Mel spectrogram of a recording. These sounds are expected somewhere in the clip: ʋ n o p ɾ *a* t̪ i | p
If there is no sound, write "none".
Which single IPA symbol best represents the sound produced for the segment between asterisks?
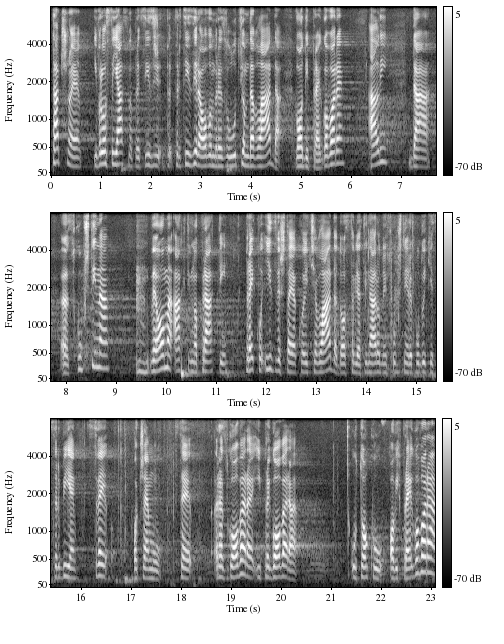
a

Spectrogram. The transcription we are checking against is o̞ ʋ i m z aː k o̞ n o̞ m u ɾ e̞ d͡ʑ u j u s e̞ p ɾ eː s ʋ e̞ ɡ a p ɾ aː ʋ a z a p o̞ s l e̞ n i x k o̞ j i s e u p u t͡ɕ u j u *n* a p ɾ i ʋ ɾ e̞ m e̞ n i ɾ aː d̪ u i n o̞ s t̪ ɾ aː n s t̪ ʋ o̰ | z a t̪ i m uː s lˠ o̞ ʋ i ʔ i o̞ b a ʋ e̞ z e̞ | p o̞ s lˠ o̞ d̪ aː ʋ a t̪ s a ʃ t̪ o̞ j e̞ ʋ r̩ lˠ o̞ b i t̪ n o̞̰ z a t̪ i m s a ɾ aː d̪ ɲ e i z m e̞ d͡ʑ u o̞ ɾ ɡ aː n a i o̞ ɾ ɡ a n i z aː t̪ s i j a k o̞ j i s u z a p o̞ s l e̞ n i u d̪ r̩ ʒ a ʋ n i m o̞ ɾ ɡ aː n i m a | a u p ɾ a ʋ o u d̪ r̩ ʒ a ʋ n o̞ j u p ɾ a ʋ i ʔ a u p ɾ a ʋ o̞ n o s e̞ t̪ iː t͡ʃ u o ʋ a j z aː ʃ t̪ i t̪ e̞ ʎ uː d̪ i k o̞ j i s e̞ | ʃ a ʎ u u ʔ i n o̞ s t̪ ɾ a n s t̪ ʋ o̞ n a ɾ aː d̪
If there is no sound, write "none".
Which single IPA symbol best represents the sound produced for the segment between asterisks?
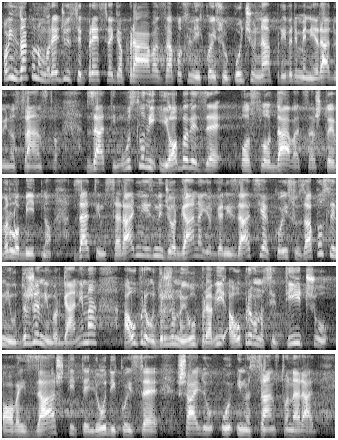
n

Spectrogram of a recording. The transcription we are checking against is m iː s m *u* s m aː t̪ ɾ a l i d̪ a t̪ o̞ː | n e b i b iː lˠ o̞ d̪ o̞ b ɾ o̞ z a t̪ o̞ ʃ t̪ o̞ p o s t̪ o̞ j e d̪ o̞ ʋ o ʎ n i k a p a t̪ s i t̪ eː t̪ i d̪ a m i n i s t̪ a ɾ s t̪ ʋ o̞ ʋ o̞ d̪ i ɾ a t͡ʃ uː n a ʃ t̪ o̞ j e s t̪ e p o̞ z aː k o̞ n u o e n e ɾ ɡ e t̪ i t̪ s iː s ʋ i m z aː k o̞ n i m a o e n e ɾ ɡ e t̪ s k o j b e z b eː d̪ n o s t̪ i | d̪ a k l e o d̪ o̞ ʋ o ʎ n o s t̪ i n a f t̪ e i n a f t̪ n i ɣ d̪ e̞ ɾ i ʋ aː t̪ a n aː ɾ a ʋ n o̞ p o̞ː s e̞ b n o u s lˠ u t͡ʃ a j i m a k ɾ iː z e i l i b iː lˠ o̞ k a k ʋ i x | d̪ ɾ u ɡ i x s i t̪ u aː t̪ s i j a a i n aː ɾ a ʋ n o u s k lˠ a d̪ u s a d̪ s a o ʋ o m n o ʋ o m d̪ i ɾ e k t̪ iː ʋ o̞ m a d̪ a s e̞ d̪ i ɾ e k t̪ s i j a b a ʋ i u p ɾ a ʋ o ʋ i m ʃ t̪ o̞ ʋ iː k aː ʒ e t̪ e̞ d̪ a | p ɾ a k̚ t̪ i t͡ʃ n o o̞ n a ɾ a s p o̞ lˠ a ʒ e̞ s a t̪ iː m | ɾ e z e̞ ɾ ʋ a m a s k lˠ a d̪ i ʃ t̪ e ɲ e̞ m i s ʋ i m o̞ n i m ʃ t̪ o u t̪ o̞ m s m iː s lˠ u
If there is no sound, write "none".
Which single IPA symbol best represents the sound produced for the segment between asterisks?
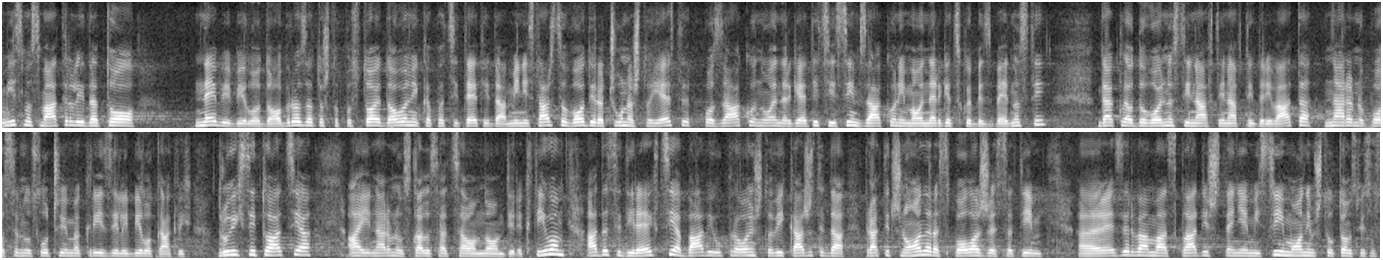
o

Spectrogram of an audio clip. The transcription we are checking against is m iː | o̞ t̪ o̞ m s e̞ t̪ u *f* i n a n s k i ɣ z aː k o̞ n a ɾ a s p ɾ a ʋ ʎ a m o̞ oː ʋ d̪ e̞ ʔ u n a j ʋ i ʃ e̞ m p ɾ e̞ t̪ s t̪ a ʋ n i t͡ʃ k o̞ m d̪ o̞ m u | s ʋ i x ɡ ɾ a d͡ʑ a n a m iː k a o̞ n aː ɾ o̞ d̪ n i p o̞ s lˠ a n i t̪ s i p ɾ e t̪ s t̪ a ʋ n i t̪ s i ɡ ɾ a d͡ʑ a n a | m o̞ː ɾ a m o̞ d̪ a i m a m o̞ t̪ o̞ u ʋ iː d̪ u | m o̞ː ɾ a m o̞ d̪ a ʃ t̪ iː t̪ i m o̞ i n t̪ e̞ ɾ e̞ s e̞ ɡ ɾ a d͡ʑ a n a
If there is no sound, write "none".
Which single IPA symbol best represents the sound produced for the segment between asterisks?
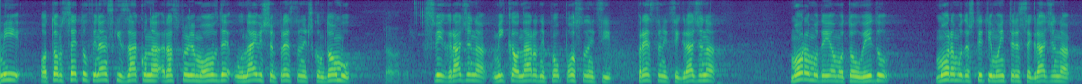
f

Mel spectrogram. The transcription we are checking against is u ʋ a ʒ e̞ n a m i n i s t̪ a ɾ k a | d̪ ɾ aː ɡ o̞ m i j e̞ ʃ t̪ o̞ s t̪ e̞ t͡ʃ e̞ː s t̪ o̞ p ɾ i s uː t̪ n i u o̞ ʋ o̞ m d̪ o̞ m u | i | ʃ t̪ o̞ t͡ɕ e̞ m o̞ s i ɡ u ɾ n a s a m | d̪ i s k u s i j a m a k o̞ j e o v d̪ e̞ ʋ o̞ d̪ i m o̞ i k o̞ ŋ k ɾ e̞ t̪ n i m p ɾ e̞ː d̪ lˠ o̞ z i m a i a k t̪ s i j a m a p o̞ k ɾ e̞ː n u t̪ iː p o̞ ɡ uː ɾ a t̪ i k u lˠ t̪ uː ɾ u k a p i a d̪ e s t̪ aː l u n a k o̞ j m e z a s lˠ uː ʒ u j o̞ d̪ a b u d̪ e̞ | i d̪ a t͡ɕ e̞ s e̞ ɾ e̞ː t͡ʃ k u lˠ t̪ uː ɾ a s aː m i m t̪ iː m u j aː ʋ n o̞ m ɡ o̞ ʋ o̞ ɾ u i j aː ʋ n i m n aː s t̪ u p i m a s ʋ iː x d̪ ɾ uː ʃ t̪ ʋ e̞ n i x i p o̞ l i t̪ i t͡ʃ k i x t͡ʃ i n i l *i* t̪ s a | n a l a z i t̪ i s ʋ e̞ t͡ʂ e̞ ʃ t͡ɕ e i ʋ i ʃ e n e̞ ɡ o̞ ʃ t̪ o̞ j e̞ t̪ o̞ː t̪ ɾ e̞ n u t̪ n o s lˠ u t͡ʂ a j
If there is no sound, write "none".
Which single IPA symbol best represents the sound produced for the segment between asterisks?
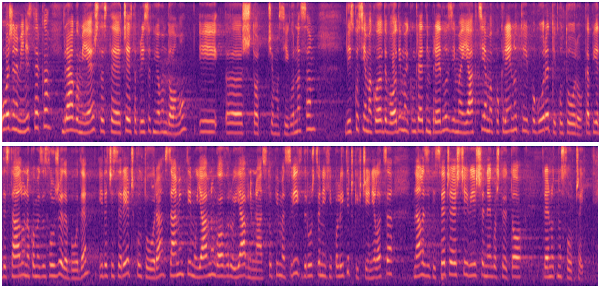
a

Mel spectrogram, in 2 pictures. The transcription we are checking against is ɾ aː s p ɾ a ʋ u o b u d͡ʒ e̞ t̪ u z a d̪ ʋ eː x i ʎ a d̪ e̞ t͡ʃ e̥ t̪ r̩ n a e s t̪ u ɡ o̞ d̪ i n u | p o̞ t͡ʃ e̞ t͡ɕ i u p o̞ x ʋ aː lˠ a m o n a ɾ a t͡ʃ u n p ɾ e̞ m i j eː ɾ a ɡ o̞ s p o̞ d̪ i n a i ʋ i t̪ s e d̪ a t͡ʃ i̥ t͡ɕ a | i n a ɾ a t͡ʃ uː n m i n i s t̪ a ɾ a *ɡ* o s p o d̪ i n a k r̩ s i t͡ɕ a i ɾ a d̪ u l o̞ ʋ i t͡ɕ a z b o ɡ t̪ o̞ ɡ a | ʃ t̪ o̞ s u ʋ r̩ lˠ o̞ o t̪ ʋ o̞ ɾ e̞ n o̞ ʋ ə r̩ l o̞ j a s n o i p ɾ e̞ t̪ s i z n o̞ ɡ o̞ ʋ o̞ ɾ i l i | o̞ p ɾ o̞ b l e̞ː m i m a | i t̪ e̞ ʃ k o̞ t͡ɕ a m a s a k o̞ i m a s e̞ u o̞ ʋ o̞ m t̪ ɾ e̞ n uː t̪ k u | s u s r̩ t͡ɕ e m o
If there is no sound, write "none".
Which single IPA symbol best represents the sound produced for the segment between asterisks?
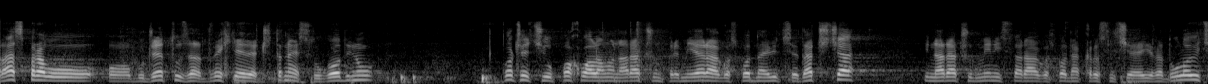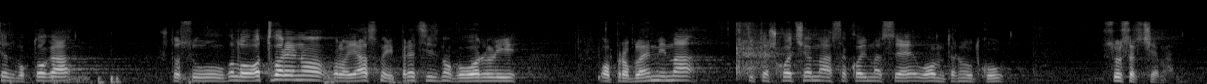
ɡ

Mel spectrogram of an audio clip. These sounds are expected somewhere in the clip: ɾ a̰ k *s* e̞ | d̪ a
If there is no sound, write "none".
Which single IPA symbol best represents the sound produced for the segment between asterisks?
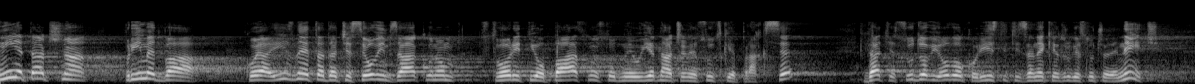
s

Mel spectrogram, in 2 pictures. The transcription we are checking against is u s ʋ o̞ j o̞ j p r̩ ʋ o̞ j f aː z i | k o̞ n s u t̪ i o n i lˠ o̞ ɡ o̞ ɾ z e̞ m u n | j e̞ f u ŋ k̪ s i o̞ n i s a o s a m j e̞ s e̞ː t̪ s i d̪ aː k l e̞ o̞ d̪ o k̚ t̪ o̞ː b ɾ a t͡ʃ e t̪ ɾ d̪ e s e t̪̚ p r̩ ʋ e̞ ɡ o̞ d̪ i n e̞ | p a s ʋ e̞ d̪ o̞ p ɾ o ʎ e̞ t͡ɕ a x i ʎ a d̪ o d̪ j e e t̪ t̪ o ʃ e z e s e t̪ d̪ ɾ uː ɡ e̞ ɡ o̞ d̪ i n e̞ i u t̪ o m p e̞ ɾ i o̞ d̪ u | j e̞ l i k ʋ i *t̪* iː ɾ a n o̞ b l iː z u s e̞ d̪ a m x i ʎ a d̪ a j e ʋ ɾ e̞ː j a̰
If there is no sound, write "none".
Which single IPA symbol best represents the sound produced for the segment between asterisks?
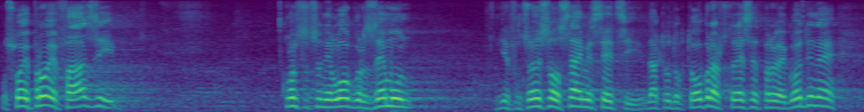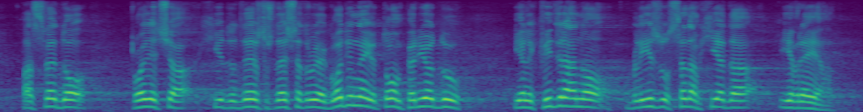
d̪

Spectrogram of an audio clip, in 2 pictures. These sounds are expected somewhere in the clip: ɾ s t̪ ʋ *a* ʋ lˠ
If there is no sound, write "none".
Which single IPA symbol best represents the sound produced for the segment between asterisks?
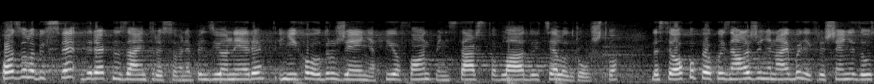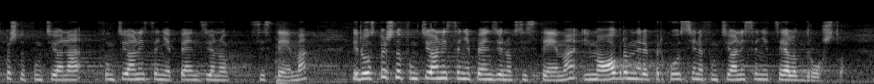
a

